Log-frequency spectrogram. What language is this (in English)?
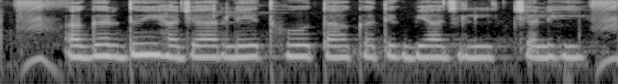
Chhattisgarhi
